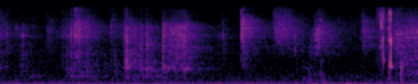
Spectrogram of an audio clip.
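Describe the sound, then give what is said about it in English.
Crinkling and crackling of a plastic Gatorade bottle as a husky plays with it, several faint bursts of brittle, high rustling separated by short pauses. “Got a husky with a Gatorade bottle wanting to play.”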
